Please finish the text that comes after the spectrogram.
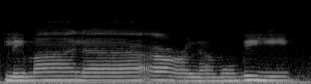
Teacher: مد کے بعد حروف ہلکی میں سے حمزہ آ رہا ہے، تو مد منفصل 2 سے 3 الف کی مقدار تک کھینچ کر پڑھیں گے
